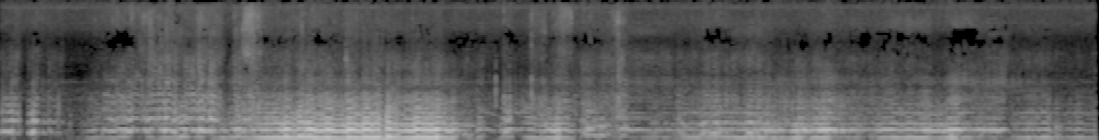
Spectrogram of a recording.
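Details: European hornets fighting each other: a low, droning wing buzz with rich harmonics that swells loudest around the middle, wavers in pitch as the insects tussle, then settles into a steadier hum.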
